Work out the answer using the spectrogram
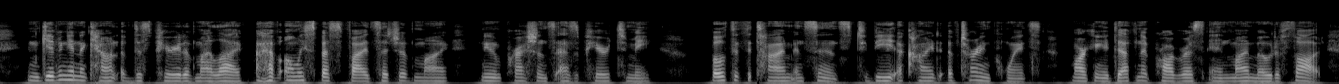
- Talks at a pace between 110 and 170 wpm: No, average, 200 wpm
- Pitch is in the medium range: Yes, medium, 155 Hz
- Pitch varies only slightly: Yes, narrow, 1.9 semitones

